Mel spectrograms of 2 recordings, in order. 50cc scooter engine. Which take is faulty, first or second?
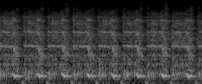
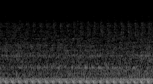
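first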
